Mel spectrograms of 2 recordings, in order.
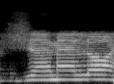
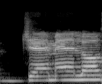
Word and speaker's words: gemello: Now, some people who've studied French tend to make that a je, like gemello instead of gemello. So we need to make sure we're doing a hard J, like jam.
